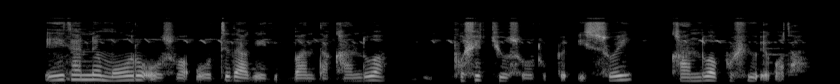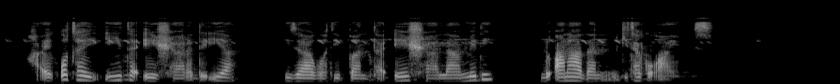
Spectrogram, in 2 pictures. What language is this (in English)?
Wolaytta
